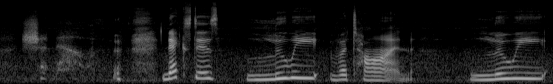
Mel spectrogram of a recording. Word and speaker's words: Chanel: next is chanel chanel don't be fooled this word has a ch but we don't say ch it sounds like be quiet chanel chanel next is louis vuitton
